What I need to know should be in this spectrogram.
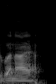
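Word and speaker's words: Binet: जो है बिने टेस्ट बनाया। ये बिनेट टेस्ट है, बाइनेट नहीं है। ठीक है, बिने टेस्ट है। यहाँ पे टी क्या है? साइलेंट है।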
